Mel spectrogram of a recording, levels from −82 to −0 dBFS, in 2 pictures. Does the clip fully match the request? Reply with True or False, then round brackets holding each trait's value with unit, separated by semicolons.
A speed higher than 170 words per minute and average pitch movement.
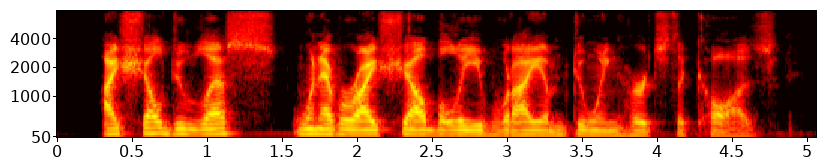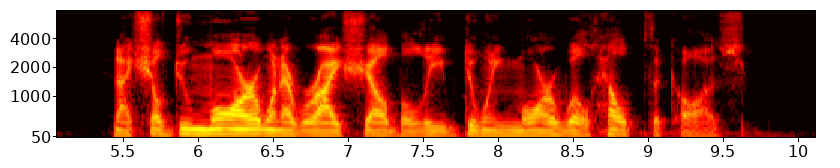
True (180 wpm; 3.0 semitones)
